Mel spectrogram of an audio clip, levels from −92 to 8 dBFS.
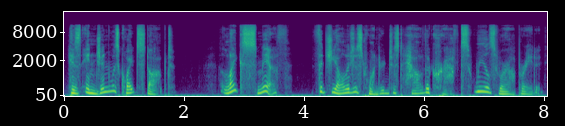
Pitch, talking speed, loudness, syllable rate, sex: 155 Hz, 125 wpm, -18 LUFS, 4.3 syllables/s, male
